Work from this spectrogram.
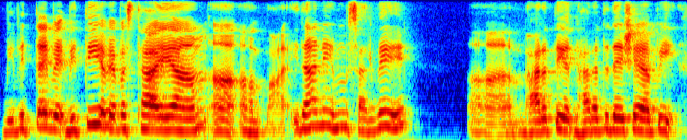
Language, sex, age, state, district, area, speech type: Sanskrit, female, 45-60, Karnataka, Bangalore Urban, urban, spontaneous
